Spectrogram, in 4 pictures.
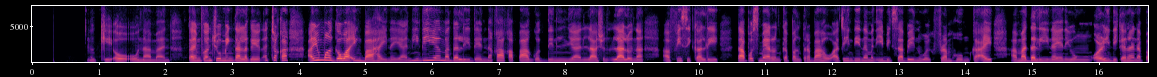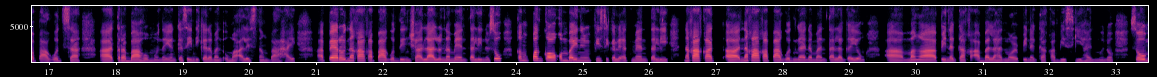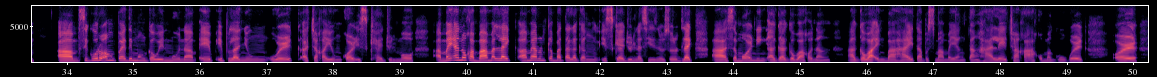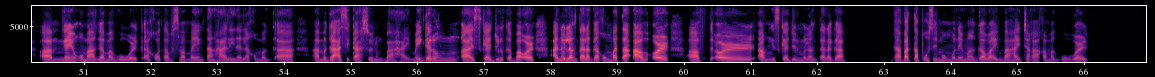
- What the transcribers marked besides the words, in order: tapping; in English: "core schedule"; "chore" said as "core"
- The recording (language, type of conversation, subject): Filipino, advice, Paano namin maayos at patas na maibabahagi ang mga responsibilidad sa aming pamilya?
- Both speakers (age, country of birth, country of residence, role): 18-19, Philippines, Philippines, user; 20-24, Philippines, Philippines, advisor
